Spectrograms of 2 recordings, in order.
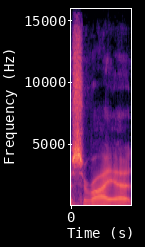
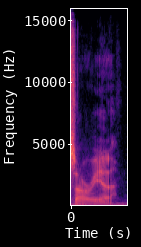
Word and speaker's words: Saria: Chen Sara my bad I used to call her Saria it turns out her name is pronounced Sara if I can set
